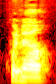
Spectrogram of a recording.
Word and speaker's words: Quesnel: She was donated to a museum in British Columbia that looks like it's pronounced Kesnel.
